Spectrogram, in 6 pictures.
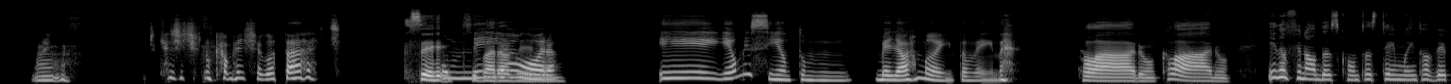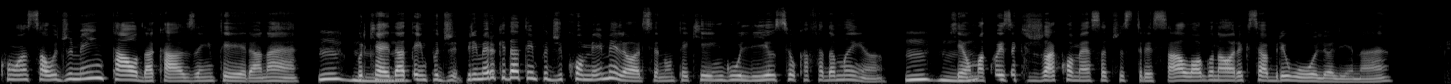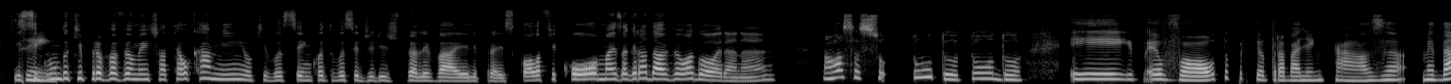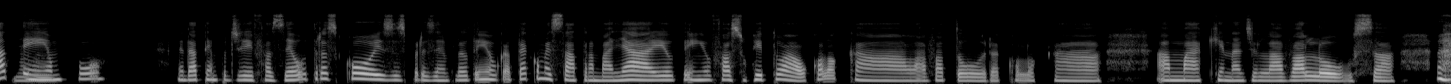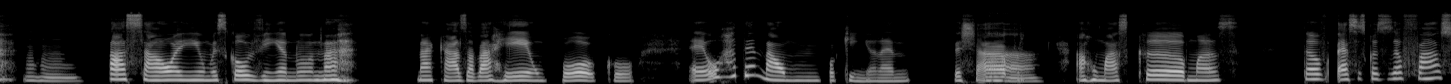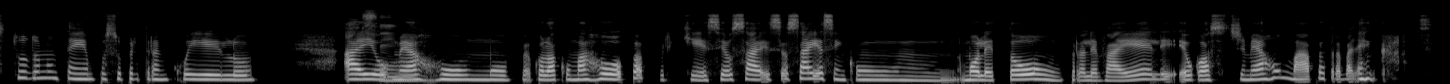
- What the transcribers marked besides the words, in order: laughing while speaking: "Porque a gente nunca mais chegou tarde"; chuckle; laughing while speaking: "Sei"; chuckle; chuckle
- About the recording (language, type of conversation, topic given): Portuguese, podcast, Como você faz para reduzir a correria matinal?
